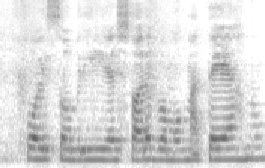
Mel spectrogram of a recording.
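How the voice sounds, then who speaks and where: At a fairly slow pace and medium pitch, a woman talks over noticeable background noise. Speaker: psychologist. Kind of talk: live stream talk to viewers. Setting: Facebook live stream.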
